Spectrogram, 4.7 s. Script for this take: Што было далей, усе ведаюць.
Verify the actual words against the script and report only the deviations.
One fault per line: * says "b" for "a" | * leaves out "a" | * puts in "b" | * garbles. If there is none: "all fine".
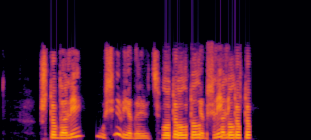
* leaves out "было"
* garbles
